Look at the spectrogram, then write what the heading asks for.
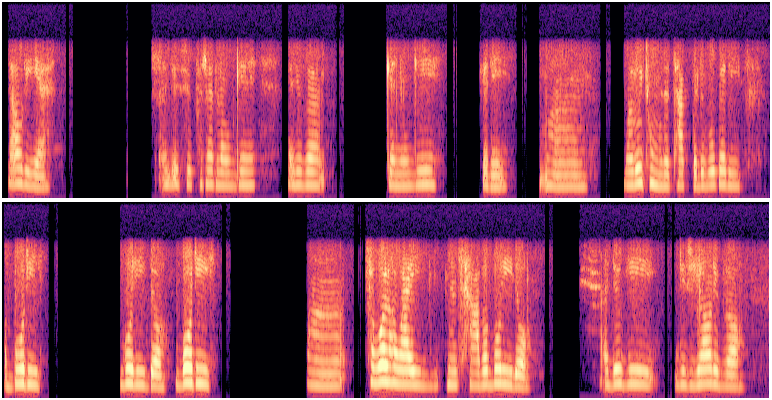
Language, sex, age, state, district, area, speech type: Manipuri, female, 30-45, Manipur, Imphal East, rural, conversation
